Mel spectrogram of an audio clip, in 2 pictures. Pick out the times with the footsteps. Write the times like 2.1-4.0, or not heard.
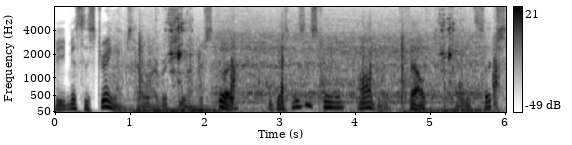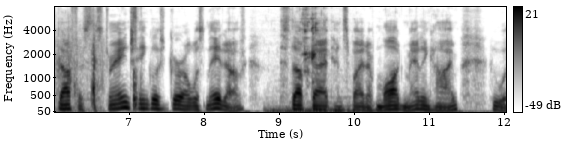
0.7-7.2.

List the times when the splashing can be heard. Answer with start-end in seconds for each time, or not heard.
1.1-2.3, 4.8-5.8, 8.8-10.2.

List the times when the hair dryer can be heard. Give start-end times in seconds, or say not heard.
2.0-5.8.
